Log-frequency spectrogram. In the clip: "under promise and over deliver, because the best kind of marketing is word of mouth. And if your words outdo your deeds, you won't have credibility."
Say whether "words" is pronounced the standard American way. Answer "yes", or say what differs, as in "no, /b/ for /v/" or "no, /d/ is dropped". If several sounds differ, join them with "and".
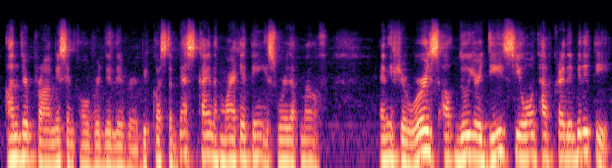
no, /s/ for /z/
